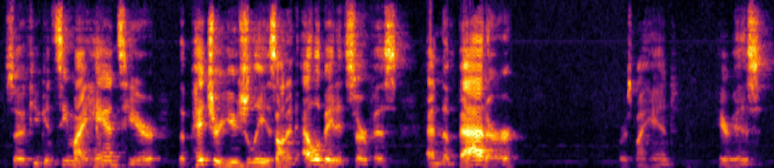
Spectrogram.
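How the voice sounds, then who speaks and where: A man doing live baseball commentary, explaining plays in a measured way with frequent fillers. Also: medium pitch, expressive, highs cut off.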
